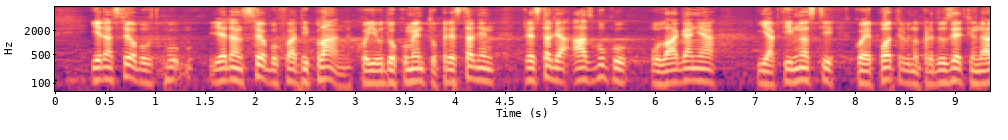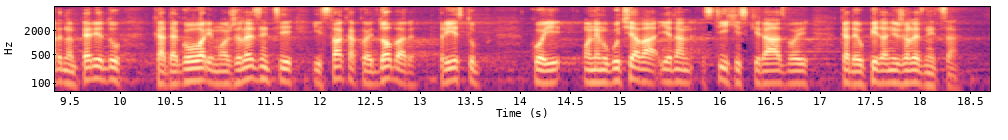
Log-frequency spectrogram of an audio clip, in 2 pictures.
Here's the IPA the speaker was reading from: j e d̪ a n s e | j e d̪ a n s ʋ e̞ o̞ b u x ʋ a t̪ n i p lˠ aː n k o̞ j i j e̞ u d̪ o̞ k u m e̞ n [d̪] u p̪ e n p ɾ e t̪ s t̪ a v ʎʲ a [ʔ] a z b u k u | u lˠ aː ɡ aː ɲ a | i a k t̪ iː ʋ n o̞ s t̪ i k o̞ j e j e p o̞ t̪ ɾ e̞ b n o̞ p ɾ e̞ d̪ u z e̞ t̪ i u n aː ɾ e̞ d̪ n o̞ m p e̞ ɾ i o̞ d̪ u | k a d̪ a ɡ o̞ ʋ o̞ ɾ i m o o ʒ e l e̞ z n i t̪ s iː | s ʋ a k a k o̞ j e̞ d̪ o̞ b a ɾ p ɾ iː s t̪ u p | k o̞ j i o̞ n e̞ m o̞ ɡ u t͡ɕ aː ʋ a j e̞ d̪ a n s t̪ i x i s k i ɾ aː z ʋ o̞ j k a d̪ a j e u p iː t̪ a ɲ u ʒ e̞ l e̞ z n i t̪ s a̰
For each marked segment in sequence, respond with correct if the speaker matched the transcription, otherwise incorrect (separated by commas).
incorrect, correct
